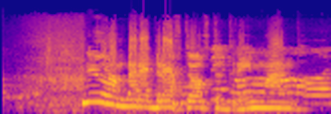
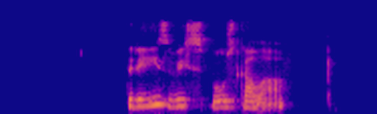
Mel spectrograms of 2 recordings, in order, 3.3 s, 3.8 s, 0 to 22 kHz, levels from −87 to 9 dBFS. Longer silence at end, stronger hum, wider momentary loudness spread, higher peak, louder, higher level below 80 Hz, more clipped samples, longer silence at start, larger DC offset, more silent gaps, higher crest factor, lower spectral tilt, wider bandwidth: second, 0 s vs 0.95 s; neither; second, 13 LU vs 22 LU; first, 0 dBFS vs -16 dBFS; first, -11 LUFS vs -33 LUFS; first, -46 dBFS vs -80 dBFS; neither; second, 0.05 s vs 1.3 s; neither; neither; second, 12 dB vs 20 dB; about the same, -4.5 dB/octave vs -4 dB/octave; first, 13.5 kHz vs 11.5 kHz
